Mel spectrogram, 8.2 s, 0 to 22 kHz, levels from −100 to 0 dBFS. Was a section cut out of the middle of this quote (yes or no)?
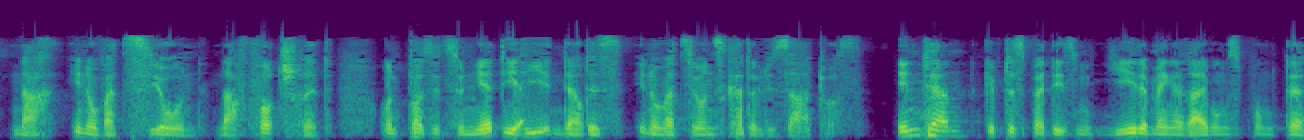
yes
